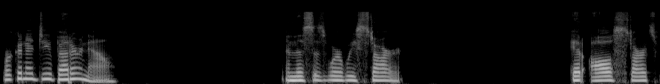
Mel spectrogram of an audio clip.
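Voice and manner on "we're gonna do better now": a smiling promise to yourself. Shown as a demonstration. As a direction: say it again with a smile, brighter. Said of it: "And you can smile".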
